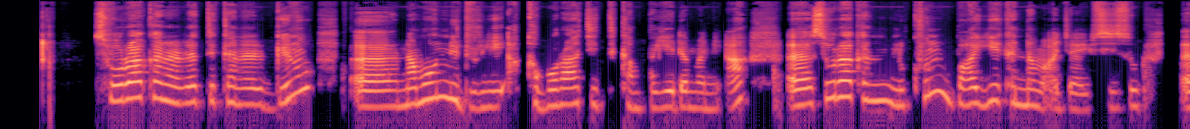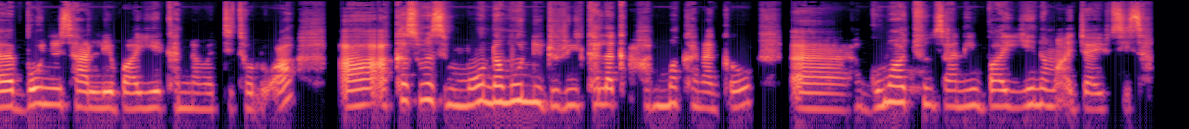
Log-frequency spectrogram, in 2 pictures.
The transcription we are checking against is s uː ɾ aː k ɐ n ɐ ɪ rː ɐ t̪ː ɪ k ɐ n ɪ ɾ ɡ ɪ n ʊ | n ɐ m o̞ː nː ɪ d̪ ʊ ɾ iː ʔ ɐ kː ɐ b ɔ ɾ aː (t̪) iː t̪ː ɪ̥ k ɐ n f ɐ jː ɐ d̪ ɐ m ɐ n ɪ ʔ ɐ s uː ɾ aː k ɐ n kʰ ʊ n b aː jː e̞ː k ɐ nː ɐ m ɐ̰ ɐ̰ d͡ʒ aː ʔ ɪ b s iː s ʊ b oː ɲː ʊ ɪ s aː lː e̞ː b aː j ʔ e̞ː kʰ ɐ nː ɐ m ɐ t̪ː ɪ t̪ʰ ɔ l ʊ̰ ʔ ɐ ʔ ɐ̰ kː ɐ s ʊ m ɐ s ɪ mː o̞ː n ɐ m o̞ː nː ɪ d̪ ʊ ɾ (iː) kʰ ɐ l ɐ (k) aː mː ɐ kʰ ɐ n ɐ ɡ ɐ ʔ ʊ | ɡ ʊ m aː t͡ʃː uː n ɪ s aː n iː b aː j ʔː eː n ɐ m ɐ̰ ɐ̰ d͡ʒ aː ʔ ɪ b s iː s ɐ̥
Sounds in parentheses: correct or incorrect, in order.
correct, correct, incorrect

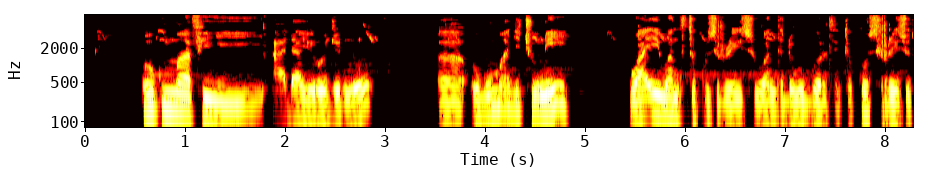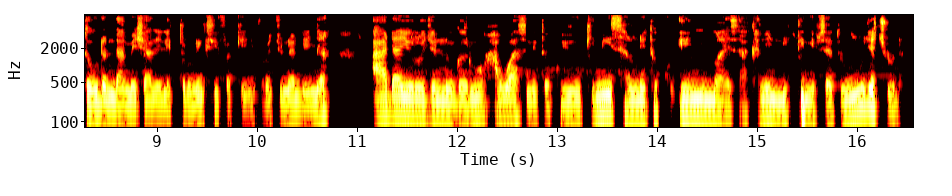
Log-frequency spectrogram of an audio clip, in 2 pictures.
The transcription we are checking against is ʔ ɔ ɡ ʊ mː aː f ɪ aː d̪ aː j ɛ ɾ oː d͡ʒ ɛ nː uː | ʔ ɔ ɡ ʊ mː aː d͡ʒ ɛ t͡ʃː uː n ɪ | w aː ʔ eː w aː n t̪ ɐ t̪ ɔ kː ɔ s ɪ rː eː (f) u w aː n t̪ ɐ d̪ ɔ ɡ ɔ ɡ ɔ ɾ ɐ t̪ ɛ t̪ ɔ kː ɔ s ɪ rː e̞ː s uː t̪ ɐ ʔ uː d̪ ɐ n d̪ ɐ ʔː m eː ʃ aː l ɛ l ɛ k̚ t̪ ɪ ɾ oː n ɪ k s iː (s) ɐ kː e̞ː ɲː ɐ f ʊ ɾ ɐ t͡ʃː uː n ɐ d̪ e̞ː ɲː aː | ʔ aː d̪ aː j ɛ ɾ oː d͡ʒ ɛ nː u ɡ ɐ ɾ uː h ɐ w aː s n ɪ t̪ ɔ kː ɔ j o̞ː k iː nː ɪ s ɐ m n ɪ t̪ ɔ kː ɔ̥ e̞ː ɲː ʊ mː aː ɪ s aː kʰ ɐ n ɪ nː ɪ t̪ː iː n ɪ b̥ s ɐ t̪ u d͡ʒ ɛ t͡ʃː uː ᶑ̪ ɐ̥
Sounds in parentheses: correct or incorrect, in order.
incorrect, incorrect

